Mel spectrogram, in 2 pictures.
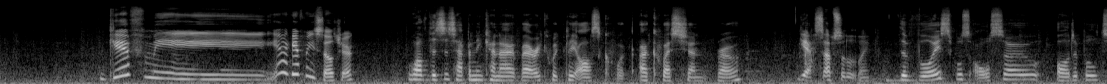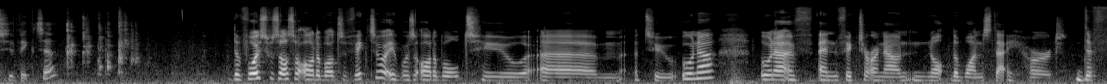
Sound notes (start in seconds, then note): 7.0 metallic tapping; 11.7 Dice tower clacks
